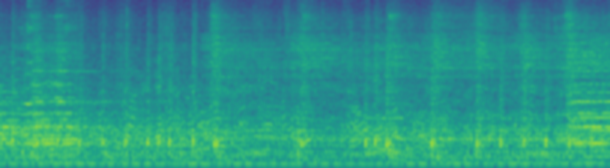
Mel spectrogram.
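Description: High school wind band playing a march. A brass phrase ends shortly in, then the drums keep a steady marching beat on their own until the brass comes back in near the end.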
